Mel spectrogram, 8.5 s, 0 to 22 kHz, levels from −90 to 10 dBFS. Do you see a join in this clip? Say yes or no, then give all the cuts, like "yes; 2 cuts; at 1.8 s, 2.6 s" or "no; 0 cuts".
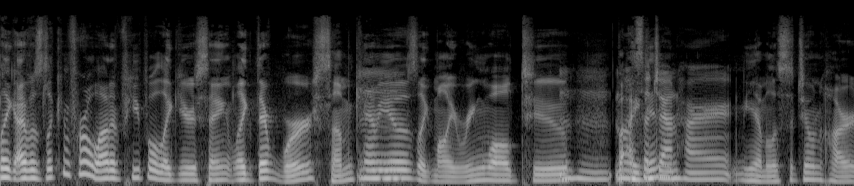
no; 0 cuts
